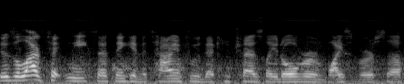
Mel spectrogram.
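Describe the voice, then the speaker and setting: A man's very fast American-accented speech with hardly any pauses, over noticeable background noise. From New York City, Brooklyn. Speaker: podcast co-host. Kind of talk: casual chat. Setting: in a car.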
